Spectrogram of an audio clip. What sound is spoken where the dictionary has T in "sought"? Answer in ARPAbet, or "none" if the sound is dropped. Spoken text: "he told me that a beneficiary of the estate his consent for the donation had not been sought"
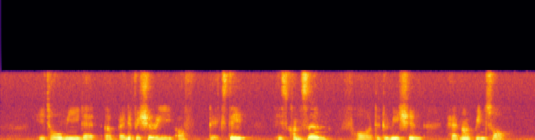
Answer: none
